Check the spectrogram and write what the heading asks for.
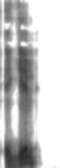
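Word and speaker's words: эгель (עגל): Слово «теленок» на иврите произносится как «эгель» и созвучно английскому «игл» — «дарел», подобно тому.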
